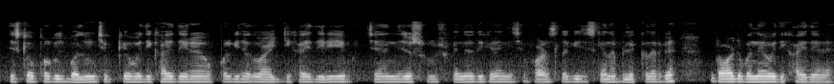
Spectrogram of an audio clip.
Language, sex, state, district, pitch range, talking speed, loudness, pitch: Hindi, male, Bihar, Vaishali, 120-125 Hz, 275 wpm, -17 LUFS, 125 Hz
